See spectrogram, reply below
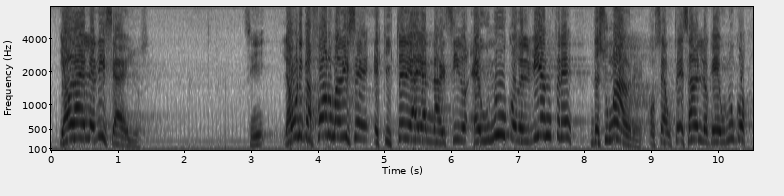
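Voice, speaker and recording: Male pastor, very high and sharp voice, lively sermon delivery that keeps checking in with the room, long hall reverb. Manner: animated, constantly asking the congregation for agreement. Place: church.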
